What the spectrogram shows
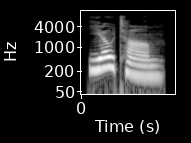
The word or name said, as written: yotam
